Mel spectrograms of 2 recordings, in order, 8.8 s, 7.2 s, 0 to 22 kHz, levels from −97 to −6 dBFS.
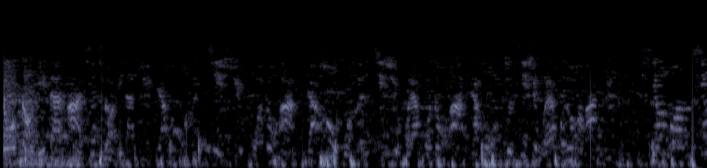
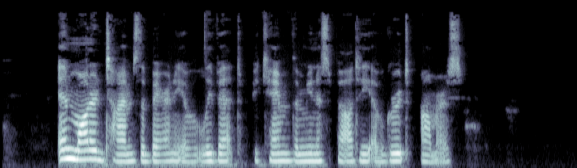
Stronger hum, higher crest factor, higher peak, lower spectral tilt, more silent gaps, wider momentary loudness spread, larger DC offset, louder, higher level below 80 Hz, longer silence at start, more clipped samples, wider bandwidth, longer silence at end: neither; about the same, 20 dB vs 18 dB; second, -38 dBFS vs -2 dBFS; second, -4.5 dB/octave vs -6 dB/octave; neither; second, 12 LU vs 15 LU; neither; second, -57 LUFS vs -18 LUFS; second, -70 dBFS vs -50 dBFS; second, 0.05 s vs 0.7 s; neither; second, 7.4 kHz vs 15.5 kHz; second, 0 s vs 1.5 s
